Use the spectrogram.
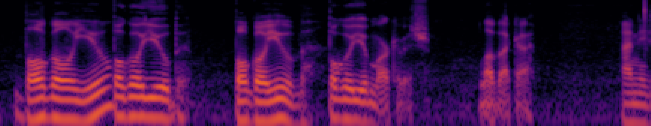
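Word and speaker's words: Bogoljub Marković: It's pronounced Bogolyub Markovic. Bogolyub? Bogolyub Markovic.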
